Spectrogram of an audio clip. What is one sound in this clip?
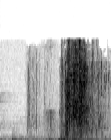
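Metal weapons clash with a sharp ring.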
